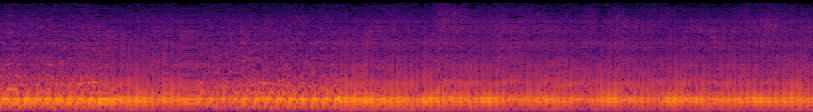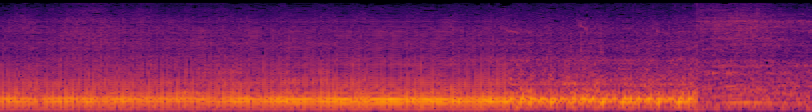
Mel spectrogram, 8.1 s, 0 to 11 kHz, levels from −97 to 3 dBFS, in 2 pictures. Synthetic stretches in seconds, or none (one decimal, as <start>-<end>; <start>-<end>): 0.5-1.0; 1.7-6.6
